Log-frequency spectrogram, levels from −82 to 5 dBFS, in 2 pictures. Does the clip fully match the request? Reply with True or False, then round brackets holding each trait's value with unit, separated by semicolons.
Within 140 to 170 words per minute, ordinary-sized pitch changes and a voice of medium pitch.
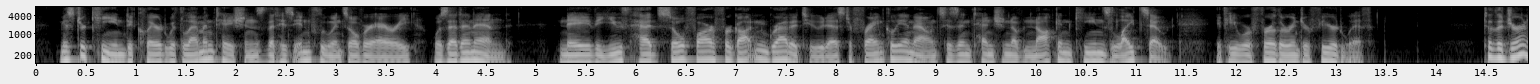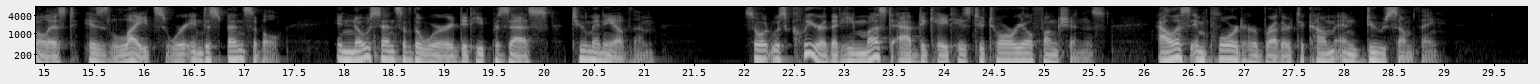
False (160 wpm; 4.4 semitones; 105 Hz)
